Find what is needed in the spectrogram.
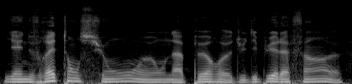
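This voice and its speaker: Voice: medium pitch, fairly even intonation, moderate pace, warm tone, clear, resonant tone, no room sound. A podcast panelist giving a casual, appreciative review in a hesitant way.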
